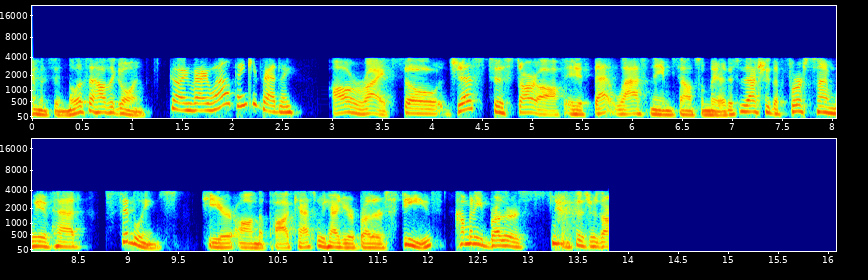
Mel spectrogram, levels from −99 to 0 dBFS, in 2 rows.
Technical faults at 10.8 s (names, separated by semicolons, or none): G.729 codec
